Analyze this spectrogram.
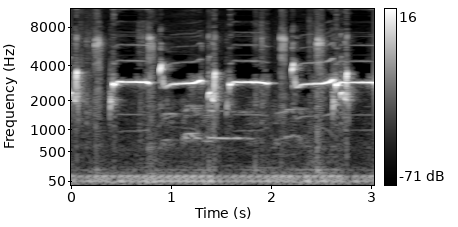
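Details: Red prinia (prenjak merah) song played as a trapping lure: sharp clicking notes leading into long, level, high whistles, interspersed with chattery bursts and a lower sliding tone, strong and continuous.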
